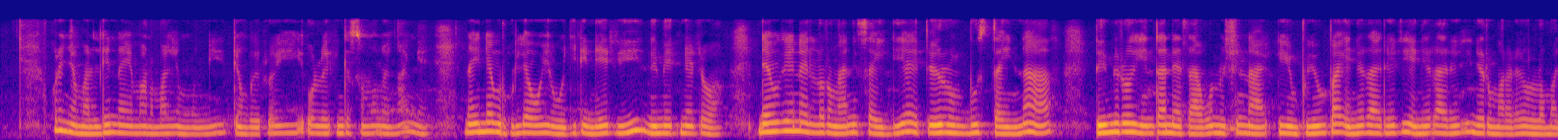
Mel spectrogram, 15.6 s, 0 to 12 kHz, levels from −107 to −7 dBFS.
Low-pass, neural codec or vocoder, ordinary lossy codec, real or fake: 7.2 kHz; codec, 16 kHz, 6 kbps, DAC; none; fake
